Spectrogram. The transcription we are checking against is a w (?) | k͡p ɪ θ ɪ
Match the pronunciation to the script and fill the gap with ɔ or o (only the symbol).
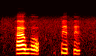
ɔ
